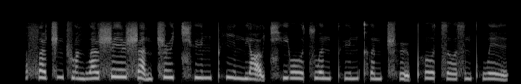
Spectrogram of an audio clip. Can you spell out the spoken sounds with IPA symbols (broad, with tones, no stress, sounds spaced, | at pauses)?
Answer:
f ä˧˥ ʈ͡ʂ ə˧ n ʈ͡ʂ w ɑ˩ ŋ w ä˧˥ ʂ e˥ ɪ̯ ʂ a̰˨˩ n ʈ͡ʂ ɻ̩˥ t͡ɕʰ y˥ n pʰ i˥˩ n̪ j ɑ̰˨˩ ʊ̯ t͡ɕʰ j o˥˧ ʊ̯ t͡s w ə˥˩ n pʰ y˧˥ n kʰ ə˧˥ n ʈ͡ʂʰ ɻ̩˨˩ pʰ ɤ˥ t͡s ɤ˧˥ s ə˧ n pʰ w e˥˩ ɪ̯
